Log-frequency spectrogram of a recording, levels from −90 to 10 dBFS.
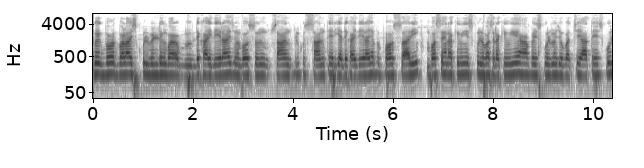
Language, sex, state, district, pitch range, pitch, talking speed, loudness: Hindi, male, Chhattisgarh, Bilaspur, 150-165 Hz, 155 Hz, 240 wpm, -22 LUFS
